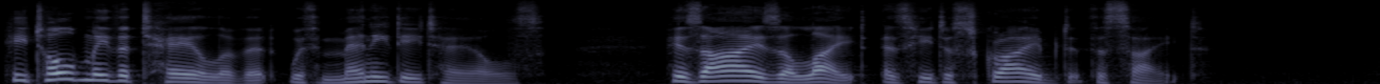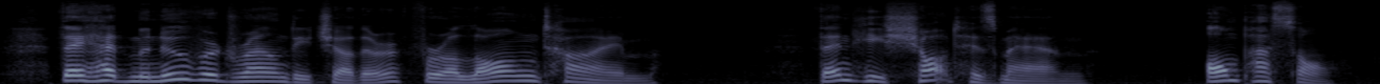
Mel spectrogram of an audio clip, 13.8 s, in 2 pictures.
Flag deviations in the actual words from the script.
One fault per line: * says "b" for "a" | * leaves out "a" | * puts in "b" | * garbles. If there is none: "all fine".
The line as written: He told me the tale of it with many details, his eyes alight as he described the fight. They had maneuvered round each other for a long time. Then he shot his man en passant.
* says "sight" for "fight"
